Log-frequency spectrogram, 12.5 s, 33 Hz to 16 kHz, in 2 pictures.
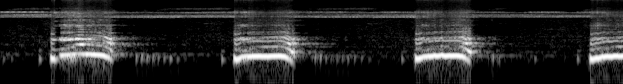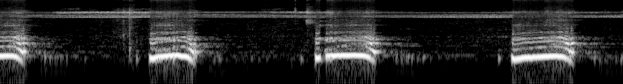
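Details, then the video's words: Seven evenly spaced, low, booming harmonic moans, spaced about 1.6 seconds apart and even in pitch, make up this orangutan sequence. A constant high insect-like whine sounds throughout. "SUARA ORANG UTAN"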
